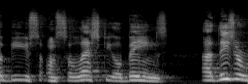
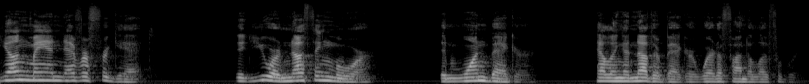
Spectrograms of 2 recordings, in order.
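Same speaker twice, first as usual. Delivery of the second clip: imitated whisper, lower pitch; 4 semitones lower than usual. Retelling what an older man praying over him said: retelling a whisper. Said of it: "he whispers in my ear".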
